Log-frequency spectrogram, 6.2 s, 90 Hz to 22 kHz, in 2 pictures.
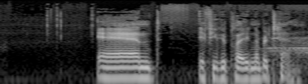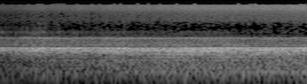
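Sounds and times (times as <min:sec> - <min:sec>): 
speech: 0:01.0 - 0:03.1
open piano strings reverberating from screams: 0:02.7 - 0:06.1.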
